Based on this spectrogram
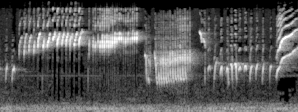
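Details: Song of a Timbrado canary: a low note, a long high rolling trill, a harsh buzzy segment, a lower pulsed tour, and a rising whistled sweep at the end, over a faint hum.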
